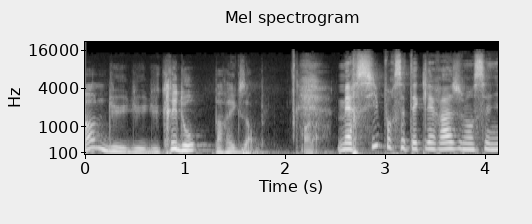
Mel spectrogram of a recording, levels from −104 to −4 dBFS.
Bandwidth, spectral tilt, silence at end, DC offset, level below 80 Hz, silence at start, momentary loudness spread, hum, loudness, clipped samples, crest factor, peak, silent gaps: 16 kHz; -3.5 dB/octave; 0 s; under 0.1%; -38 dBFS; 0 s; 13 LU; none; -19 LUFS; under 0.1%; 18 dB; -2 dBFS; none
